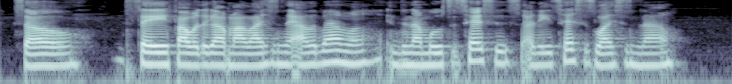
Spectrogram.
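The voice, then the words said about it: Slight Southern American accent. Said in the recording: “I see you picked up like a little southern accent. I hear it when you talk a little.”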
